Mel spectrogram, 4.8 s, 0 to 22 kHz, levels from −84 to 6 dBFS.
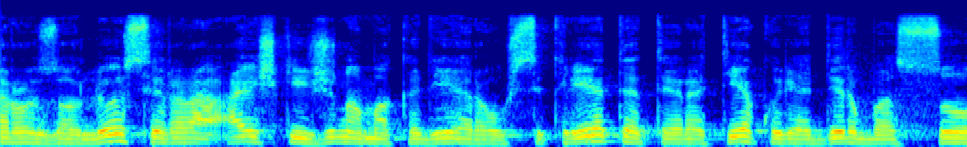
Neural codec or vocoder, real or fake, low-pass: vocoder, 44.1 kHz, 128 mel bands, Pupu-Vocoder; fake; 14.4 kHz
